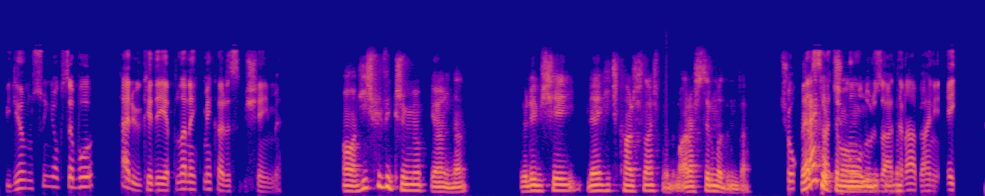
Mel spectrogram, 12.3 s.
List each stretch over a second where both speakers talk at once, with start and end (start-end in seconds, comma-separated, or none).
10.0-11.3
